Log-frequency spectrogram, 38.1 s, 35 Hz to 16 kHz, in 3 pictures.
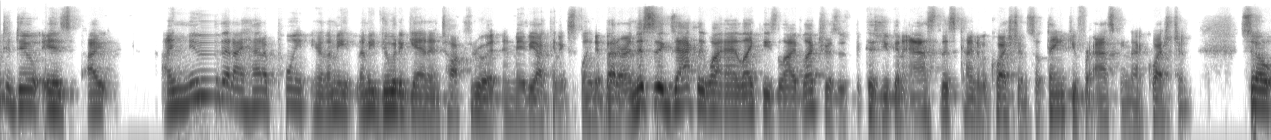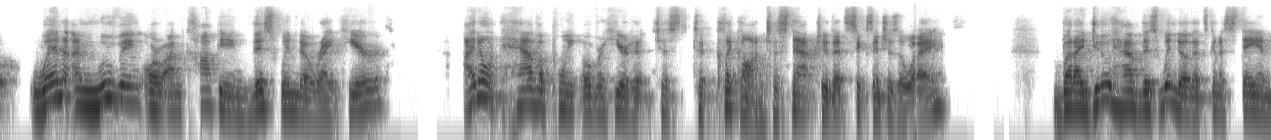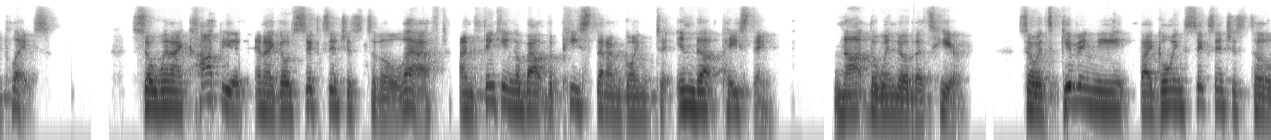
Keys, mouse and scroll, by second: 4.0 click, 5.2-6.4 typing, 5.5 click, 15.0 click, 15.9 click.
